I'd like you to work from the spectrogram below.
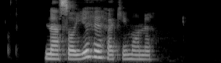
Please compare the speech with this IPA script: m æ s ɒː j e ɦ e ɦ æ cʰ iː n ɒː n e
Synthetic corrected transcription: n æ s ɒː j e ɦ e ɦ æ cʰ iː m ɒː n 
